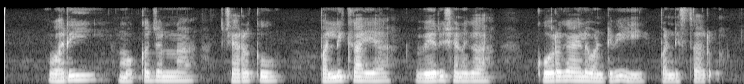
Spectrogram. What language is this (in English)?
Telugu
